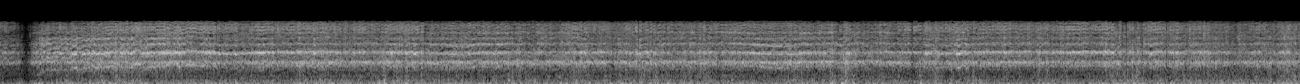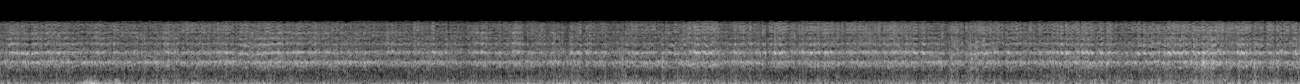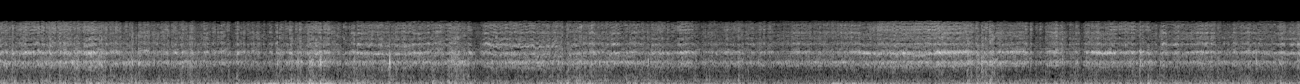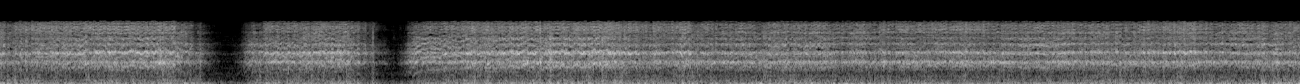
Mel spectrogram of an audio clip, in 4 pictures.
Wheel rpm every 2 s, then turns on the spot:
150, 230, 230, 230, 230, 230, 230, 230, 230, 230, 230, 230, 230, 220, 230, 220, 230, 220, 230, 210, 140, 120, 200, 220, 220, 230.
40-42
